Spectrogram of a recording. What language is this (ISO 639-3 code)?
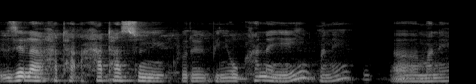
brx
